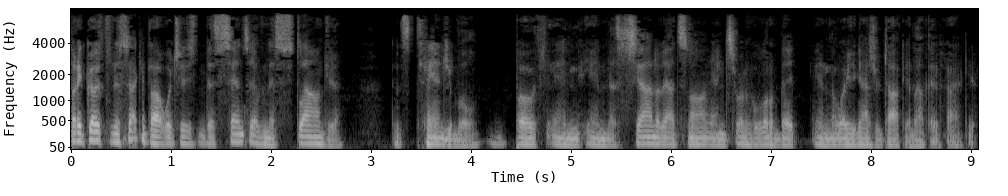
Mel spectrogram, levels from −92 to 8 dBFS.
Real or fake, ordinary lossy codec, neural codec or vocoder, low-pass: fake; MP3, 32 kbps; codec, 24 kHz, 1.5 kbps, HILCodec; 7.2 kHz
